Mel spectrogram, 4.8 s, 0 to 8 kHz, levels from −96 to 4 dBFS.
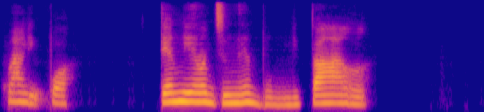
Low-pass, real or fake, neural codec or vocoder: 7.2 kHz; fake; codec, 16 kHz, 0.5 kbps, FreqCodec, larger model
